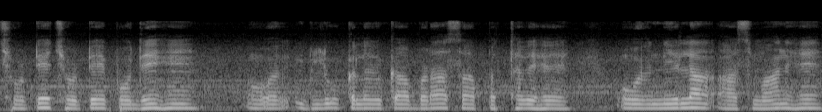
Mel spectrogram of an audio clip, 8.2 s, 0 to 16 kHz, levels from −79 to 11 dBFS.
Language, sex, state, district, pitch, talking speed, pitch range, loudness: Hindi, male, Rajasthan, Bikaner, 135 Hz, 115 wpm, 130-140 Hz, -19 LUFS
